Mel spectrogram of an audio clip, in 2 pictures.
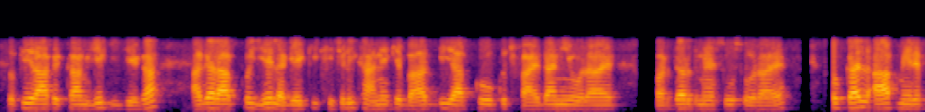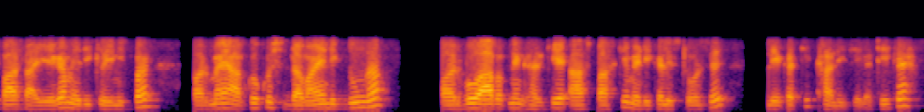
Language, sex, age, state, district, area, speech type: Urdu, male, 18-30, Uttar Pradesh, Shahjahanpur, urban, conversation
